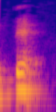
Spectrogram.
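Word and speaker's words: เด็ก: This is going to be probably deck. Now I've always said deck for child. This looks like it's dick, dick, dick.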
